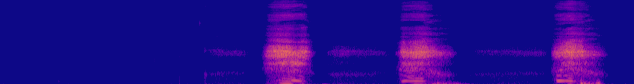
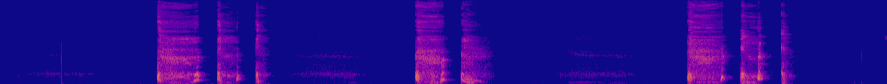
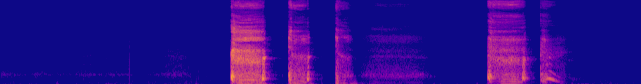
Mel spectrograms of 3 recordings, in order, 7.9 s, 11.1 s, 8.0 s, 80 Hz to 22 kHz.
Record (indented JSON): {
  "exhalation_length": "7.9 s",
  "exhalation_amplitude": 6359,
  "exhalation_signal_mean_std_ratio": 0.37,
  "three_cough_length": "11.1 s",
  "three_cough_amplitude": 4700,
  "three_cough_signal_mean_std_ratio": 0.33,
  "cough_length": "8.0 s",
  "cough_amplitude": 24154,
  "cough_signal_mean_std_ratio": 0.27,
  "survey_phase": "beta (2021-08-13 to 2022-03-07)",
  "age": "18-44",
  "gender": "Female",
  "wearing_mask": "No",
  "symptom_cough_any": true,
  "symptom_runny_or_blocked_nose": true,
  "symptom_sore_throat": true,
  "symptom_fatigue": true,
  "symptom_other": true,
  "symptom_onset": "5 days",
  "smoker_status": "Never smoked",
  "respiratory_condition_asthma": false,
  "respiratory_condition_other": false,
  "recruitment_source": "Test and Trace",
  "submission_delay": "1 day",
  "covid_test_result": "Positive",
  "covid_test_method": "ePCR"
}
